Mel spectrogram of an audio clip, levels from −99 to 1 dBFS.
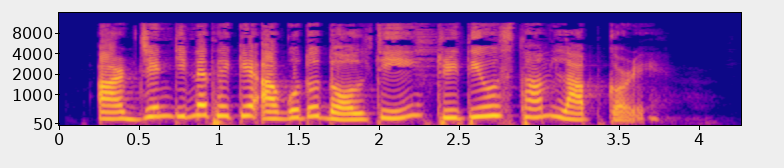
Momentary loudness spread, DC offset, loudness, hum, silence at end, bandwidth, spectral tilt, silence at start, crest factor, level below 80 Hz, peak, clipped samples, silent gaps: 6 LU; under 0.1%; -14 LUFS; none; 0.5 s; 11.5 kHz; -5 dB/octave; 0.25 s; 14 dB; -38 dBFS; 0 dBFS; under 0.1%; none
